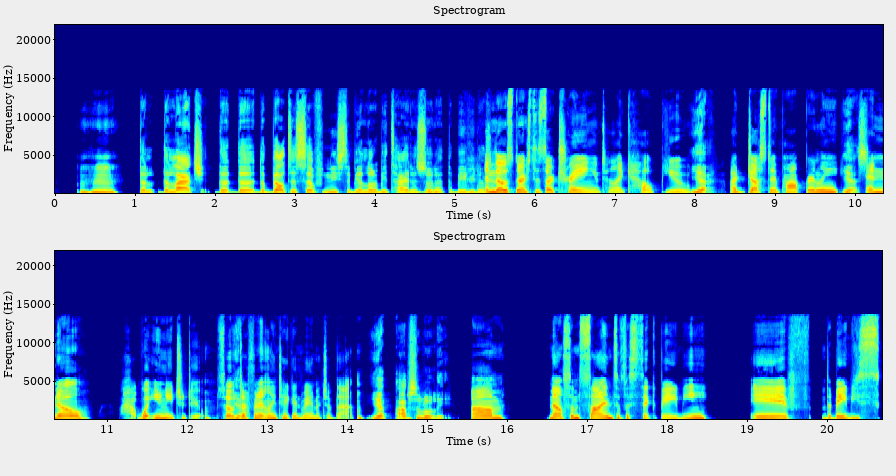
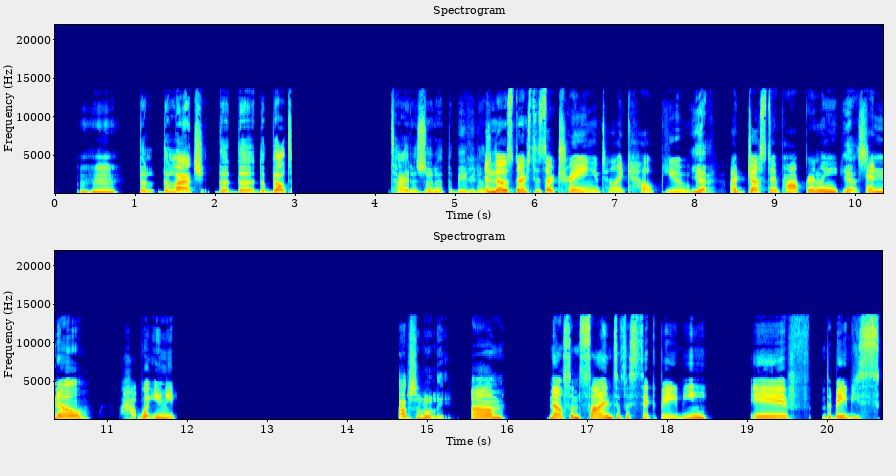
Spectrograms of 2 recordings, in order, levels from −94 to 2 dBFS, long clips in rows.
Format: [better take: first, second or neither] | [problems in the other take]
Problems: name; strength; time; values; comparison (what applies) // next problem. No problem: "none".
first | audio cutting out; at 3 s for 1 s and at 12 s for 3 s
